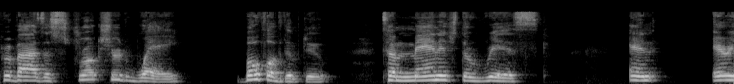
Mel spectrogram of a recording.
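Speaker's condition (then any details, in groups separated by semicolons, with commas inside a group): No condition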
